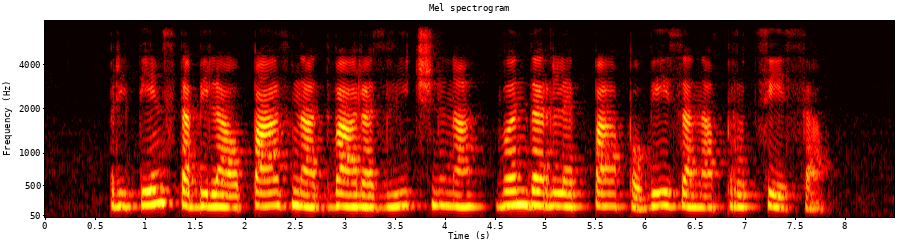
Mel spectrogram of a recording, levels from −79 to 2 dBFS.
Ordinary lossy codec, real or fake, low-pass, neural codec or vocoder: none; real; 7.2 kHz; none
